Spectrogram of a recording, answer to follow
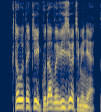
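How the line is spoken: Shouted. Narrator (Russian): закричал Пандион

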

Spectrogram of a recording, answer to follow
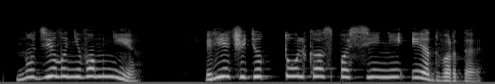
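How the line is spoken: Exclaimed. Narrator (Russian): Она воскликнула

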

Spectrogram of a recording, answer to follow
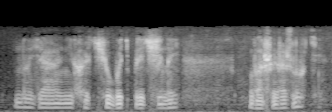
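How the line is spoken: Desperate moan. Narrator (Russian): в отчаянии простонала Марианна

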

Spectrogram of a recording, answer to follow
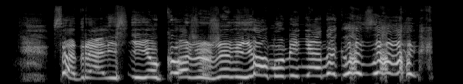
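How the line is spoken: Sobbing. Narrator (Russian): всхлипывала она

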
